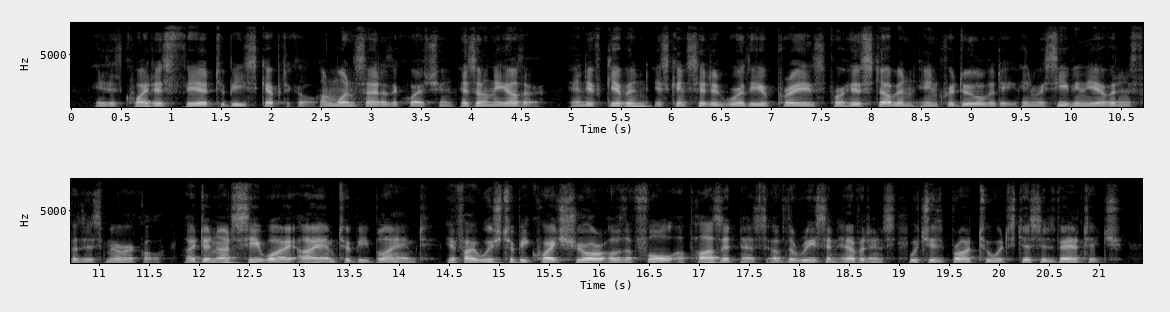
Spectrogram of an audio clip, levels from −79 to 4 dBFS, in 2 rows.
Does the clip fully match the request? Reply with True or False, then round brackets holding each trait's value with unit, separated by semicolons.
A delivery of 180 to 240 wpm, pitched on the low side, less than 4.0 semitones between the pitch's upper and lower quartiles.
True (190 wpm; 120 Hz; 2.6 semitones)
